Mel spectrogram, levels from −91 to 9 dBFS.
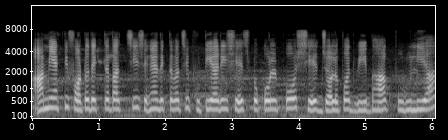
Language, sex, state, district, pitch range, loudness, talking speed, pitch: Bengali, female, West Bengal, Purulia, 255-280 Hz, -20 LUFS, 160 wpm, 270 Hz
